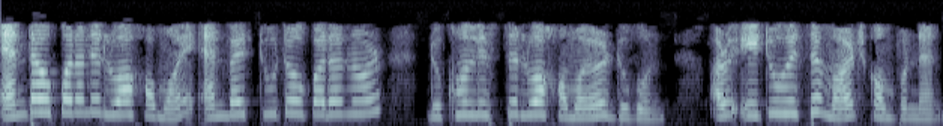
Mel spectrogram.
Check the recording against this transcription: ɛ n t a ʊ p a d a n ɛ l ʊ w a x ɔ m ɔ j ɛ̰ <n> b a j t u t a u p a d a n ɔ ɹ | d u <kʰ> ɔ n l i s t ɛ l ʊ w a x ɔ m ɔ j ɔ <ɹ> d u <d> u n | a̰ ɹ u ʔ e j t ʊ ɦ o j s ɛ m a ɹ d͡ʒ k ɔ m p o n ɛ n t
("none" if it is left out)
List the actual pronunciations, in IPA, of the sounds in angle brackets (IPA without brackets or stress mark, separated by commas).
n, kʰ, ɹ, ɡ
